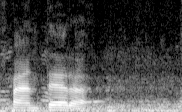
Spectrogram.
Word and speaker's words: Pantera: all pronouncing her own it's not Panther it's pancetta so there are there's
